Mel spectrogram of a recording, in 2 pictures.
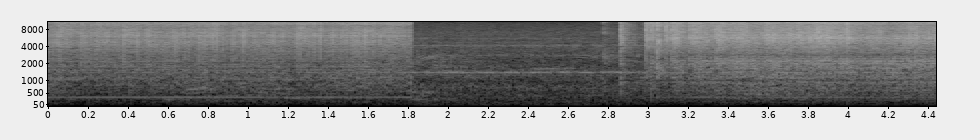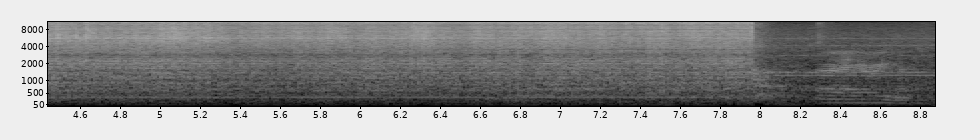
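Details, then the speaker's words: Steel welding demonstration: steady crisp sizzling crackle like frying bacon, holding even for several seconds between short pauses; the desired sound of a stable, well-set welding arc. "that's what you want the sound of sizzling"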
